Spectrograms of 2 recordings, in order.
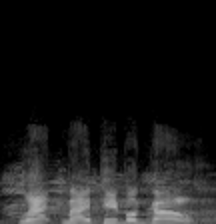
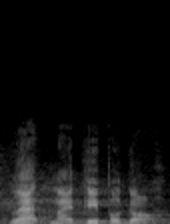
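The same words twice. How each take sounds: First: It is said with more force and energy. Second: It is said at a plain, moderate energy. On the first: "Can you say it with just a little more gusto?" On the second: "Can you say that with me?"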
